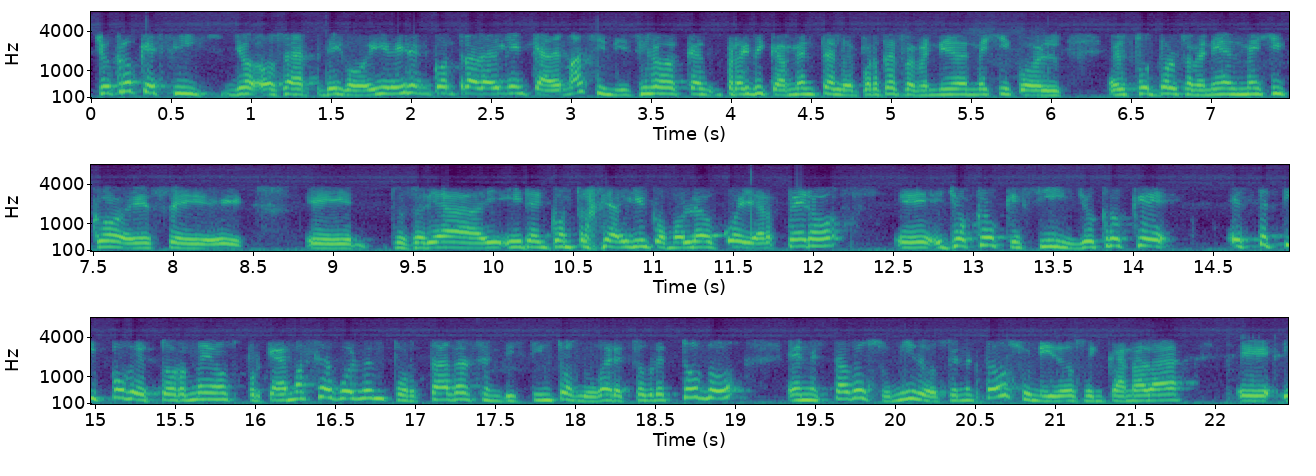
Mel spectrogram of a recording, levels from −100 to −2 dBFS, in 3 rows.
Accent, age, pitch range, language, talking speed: Mexican, 40-59, 180-225 Hz, Spanish, 200 wpm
